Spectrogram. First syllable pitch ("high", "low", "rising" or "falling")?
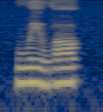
falling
